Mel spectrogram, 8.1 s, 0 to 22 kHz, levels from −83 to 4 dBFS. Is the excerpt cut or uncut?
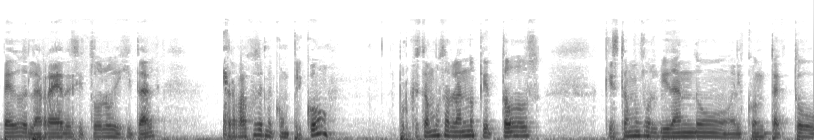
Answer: cut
